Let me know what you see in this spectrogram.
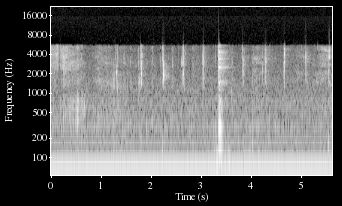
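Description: Close-miked chewing with small wet mouth clicks, and one sharp clink of a spoon against a ceramic dish about three seconds in.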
